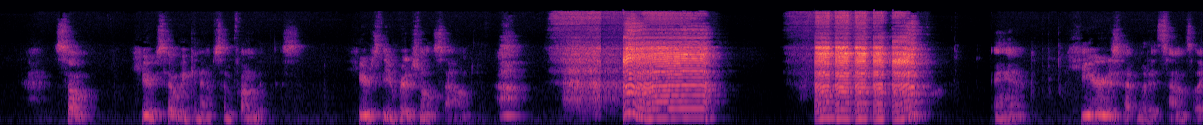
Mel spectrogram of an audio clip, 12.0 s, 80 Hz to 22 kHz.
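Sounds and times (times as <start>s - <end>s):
breath of air hiss: 5.0s - 7.1s, 7.9s - 8.2s.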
